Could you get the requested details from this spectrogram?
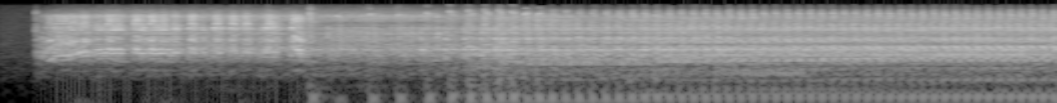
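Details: Royal Enfield Electra X after starter sprag clutch replacement, started with the decompressor pulled first: the starter spins cleanly and the engine catches within a second into a steady single-cylinder idle, with no starter clatter or slipping; normal electric start.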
